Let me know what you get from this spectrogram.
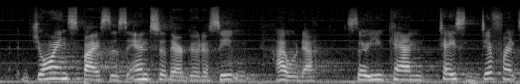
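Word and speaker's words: Gouda: pronounce this cheese wrong it's really Howa that's the proper pronunciation if you're in Holland it's Howa but of course excuse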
